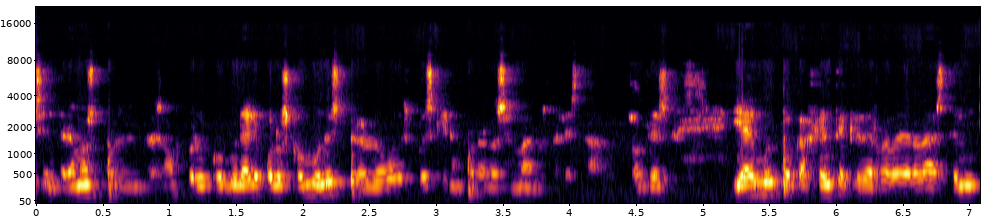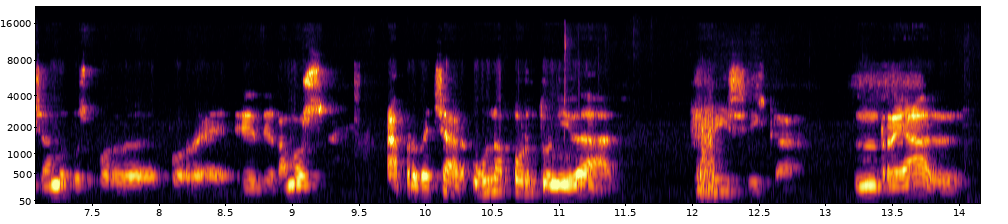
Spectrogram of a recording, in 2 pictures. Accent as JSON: {"language": "Spanish", "region": "Asturias", "country": "Spain", "said": "A ver, yo soy de Asturias, y en Asturias teníamos uno"}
